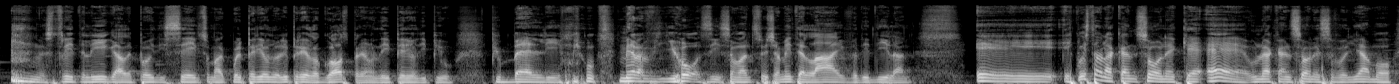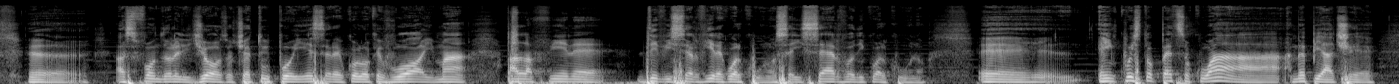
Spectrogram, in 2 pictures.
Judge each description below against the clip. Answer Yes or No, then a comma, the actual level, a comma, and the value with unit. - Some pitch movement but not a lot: Yes, average, 3.2 semitones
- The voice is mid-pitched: No, low, 115 Hz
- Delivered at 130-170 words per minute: Yes, average, 145 wpm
